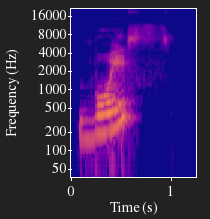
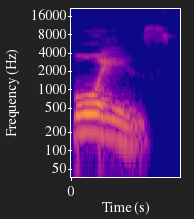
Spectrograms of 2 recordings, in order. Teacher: voice is quicker because it ends in an S. Boys is more stretched out because it ends in a Z.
